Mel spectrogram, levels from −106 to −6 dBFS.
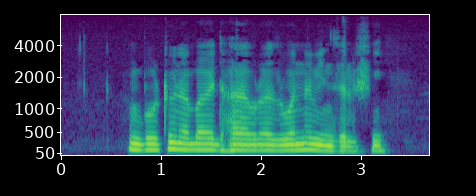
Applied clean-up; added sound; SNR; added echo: none; none; none; none.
